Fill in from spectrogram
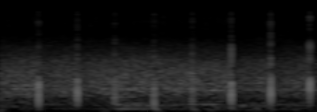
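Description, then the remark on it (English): An audience claps in unison, clapping their hands until they get a little warm, sharp hand claps landing in a quick, even rhythm, about eight in under two seconds, over a steady wash of background noise. No one speaks. “Clap them till they get a little warm.”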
